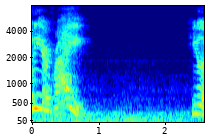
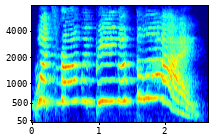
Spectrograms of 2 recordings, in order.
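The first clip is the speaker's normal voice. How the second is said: high sung little fly voice; a cheeky fly chiming in; tiny high insect voice; sing-song fly; 13 semitones higher, 4 dB louder than usual. Acted. Fly character sings its question.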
